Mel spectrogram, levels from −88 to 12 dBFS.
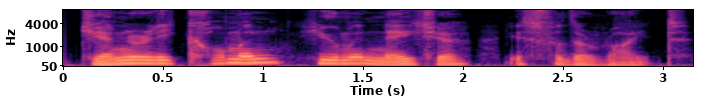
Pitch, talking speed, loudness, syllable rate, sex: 110 Hz, 150 wpm, -17 LUFS, 5.4 syllables/s, male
